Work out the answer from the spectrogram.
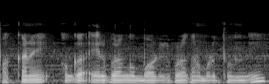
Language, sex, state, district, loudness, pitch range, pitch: Telugu, male, Telangana, Hyderabad, -19 LUFS, 95-100 Hz, 95 Hz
